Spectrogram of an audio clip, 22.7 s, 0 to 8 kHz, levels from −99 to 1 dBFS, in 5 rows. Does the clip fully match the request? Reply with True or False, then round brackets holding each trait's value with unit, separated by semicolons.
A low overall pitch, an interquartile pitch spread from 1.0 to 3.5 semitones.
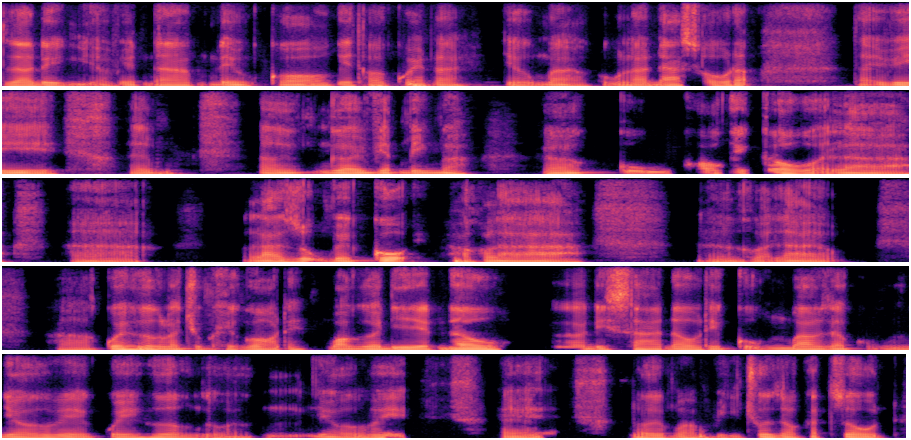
True (85 Hz; 2.8 semitones)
